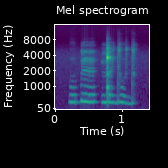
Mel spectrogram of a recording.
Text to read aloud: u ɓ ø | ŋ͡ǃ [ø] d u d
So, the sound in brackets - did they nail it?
no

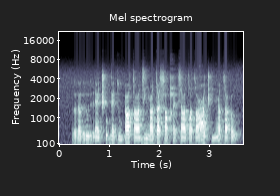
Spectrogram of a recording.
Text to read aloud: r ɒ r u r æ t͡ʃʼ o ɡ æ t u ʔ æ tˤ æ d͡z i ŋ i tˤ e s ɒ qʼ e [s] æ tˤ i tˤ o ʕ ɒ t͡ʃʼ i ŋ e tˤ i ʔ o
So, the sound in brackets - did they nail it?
no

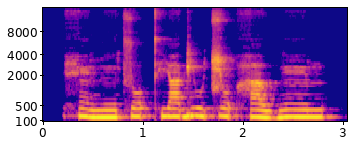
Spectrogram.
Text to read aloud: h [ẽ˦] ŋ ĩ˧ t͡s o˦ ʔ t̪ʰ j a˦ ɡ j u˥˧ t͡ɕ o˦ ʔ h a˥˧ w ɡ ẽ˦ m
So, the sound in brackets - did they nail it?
no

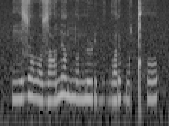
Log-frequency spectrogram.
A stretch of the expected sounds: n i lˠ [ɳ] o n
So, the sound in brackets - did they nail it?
no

